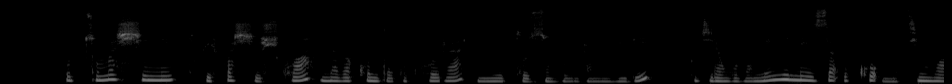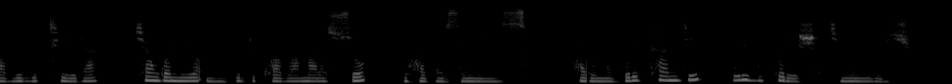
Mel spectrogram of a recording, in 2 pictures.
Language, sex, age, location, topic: Kinyarwanda, female, 25-35, Huye, health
